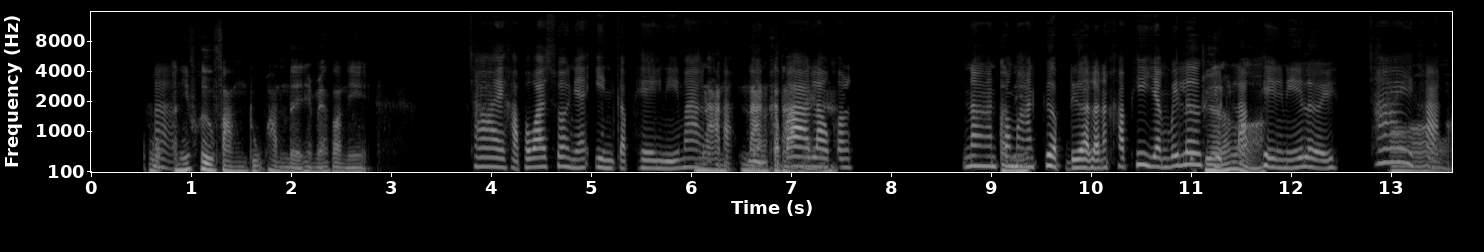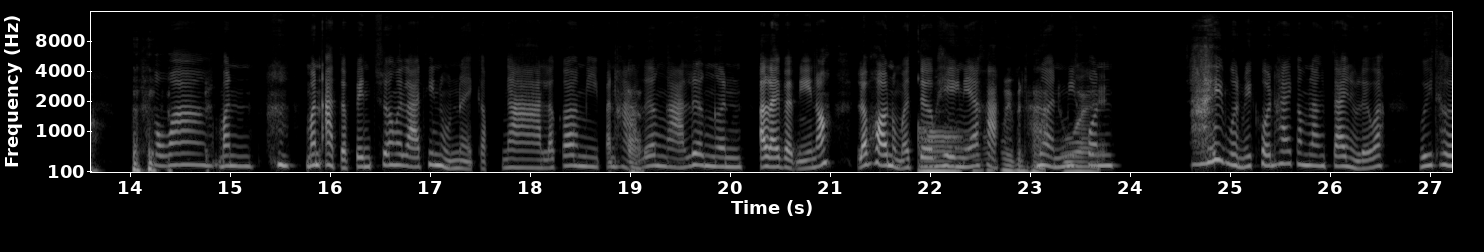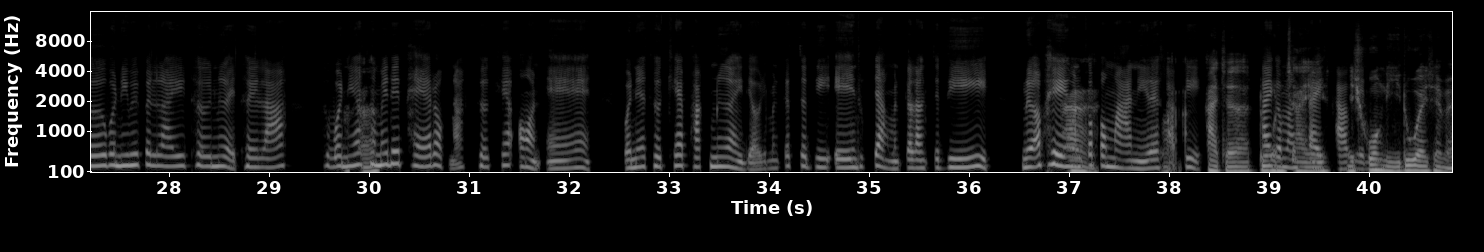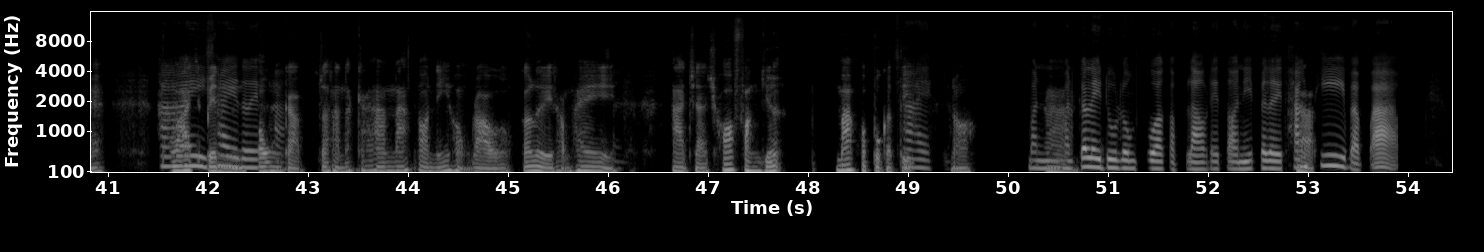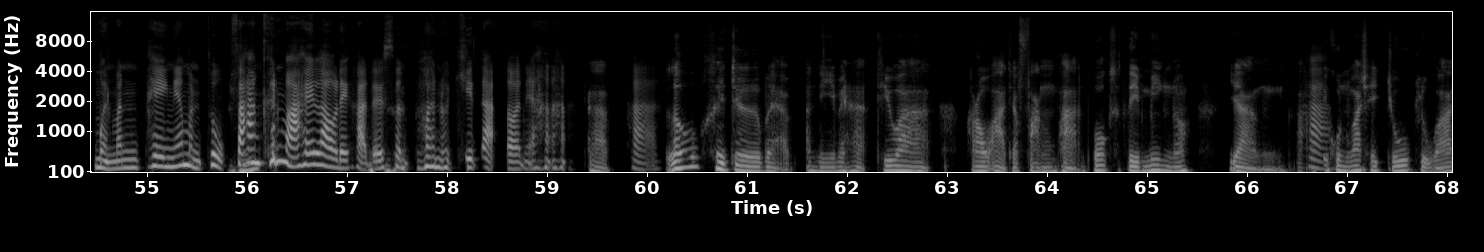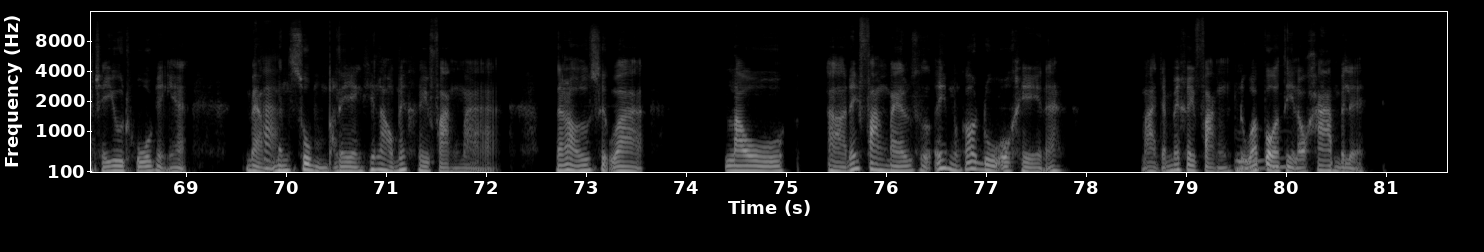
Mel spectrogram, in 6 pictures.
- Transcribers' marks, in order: chuckle; laugh; laughing while speaking: "ใช่"; laughing while speaking: "สร้าง"; chuckle; laughing while speaking: "ตัว"; chuckle
- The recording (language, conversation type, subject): Thai, podcast, คุณมักค้นพบเพลงใหม่จากที่ไหนบ่อยสุด?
